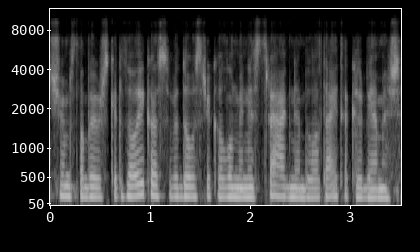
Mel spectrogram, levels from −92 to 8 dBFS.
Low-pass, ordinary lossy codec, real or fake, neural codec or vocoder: 7.2 kHz; Opus, 16 kbps; fake; codec, 16 kHz, 4.8 kbps, FACodec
